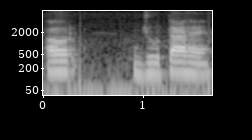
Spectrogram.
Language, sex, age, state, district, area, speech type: Urdu, male, 18-30, Bihar, Purnia, rural, spontaneous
